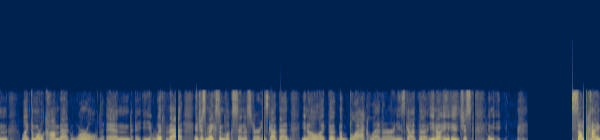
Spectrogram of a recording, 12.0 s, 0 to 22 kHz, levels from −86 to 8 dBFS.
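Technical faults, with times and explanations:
1.90–1.93 s, 3.50–3.63 s, 5.24–5.29 s, 9.46–9.51 s and 11.66–11.75 s, packet loss on an ADPCM call: hard-edged silent holes of 20 to 60 ms, consistent with one to three 20 ms packets going missing. The gap at 3.50 s falls just before "it just makes him", the one at 5.24 s sits between "makes him look sinister" and "got that you know", and the one at 9.46 s follows "you know it's just". ADPCM codes each sample as a difference from a prediction, so the missing packets leave the decoder's predictor and step size out of step with the sender's. Speech resumes slightly distorted until the two sides converge again.
11.18–11.44 s, clipped start after a pause: after about 0.71 s of silence, roughly 255 ms of the next phrase is swallowed, so the speech starts abruptly without its opening sounds. This fits an output device that powered down or lost lock during the pause and needed that time to wake before passing audio again.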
